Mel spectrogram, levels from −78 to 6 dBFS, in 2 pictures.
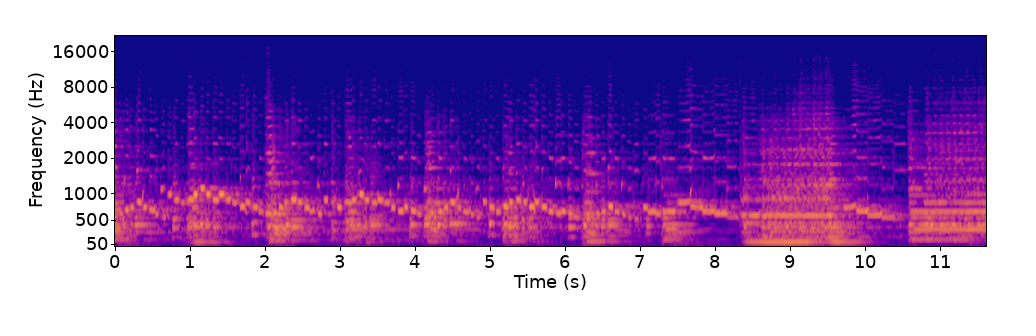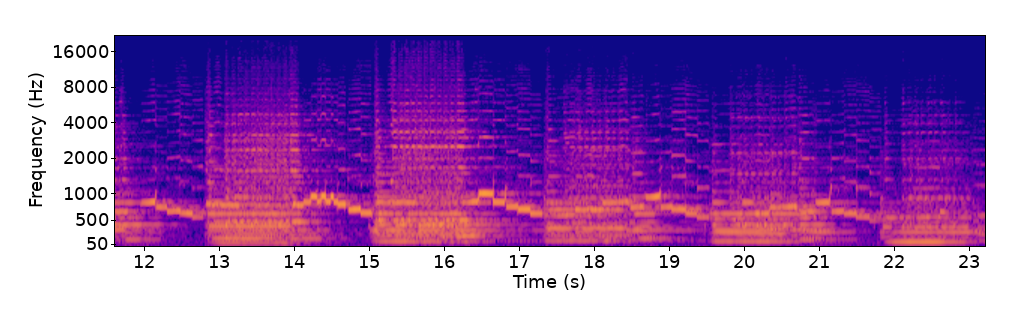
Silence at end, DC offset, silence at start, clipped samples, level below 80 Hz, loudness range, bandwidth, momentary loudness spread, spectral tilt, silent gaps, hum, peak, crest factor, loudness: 0 s; under 0.1%; 0 s; under 0.1%; -50 dBFS; 6 LU; 20 kHz; 9 LU; -5.5 dB/octave; none; none; -8 dBFS; 14 dB; -23 LUFS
